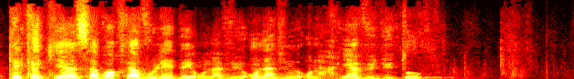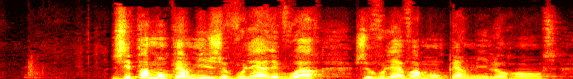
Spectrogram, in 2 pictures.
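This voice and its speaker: A man's voice: high-pitched, sing-song, brisk, husky. A man reading short comic plays aloud, taking on every part himself and switching between character voices.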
